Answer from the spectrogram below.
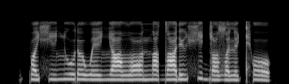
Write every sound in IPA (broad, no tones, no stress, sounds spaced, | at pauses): p ɐ ç i ʎ u ɾ ɵ w e ʎ ɐ ðˤ o n ʉ dˤ ɵ ɾʲ ʉ ç ɐ ɟ ɵ zˤ ɵ lʲ ɵ cʰ o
